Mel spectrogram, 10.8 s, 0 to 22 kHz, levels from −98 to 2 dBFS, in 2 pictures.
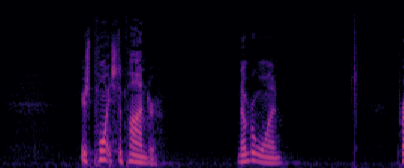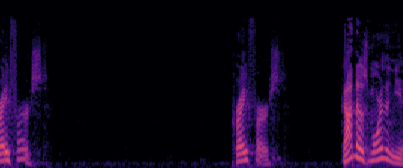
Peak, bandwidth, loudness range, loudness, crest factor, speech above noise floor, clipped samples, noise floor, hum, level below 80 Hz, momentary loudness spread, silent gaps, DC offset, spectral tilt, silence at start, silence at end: -20 dBFS; 14 kHz; 7 LU; -43 LUFS; 26 dB; 45 dB; under 0.1%; -87 dBFS; none; -84 dBFS; 17 LU; none; under 0.1%; -5.5 dB/octave; 1.1 s; 0 s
